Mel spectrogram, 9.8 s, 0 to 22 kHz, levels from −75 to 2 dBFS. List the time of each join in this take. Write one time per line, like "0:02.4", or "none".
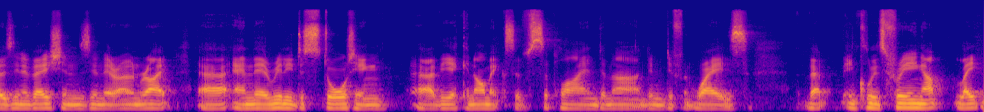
0:01.9

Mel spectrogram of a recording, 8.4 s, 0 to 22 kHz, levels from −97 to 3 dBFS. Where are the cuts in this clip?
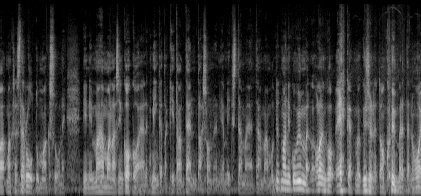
none

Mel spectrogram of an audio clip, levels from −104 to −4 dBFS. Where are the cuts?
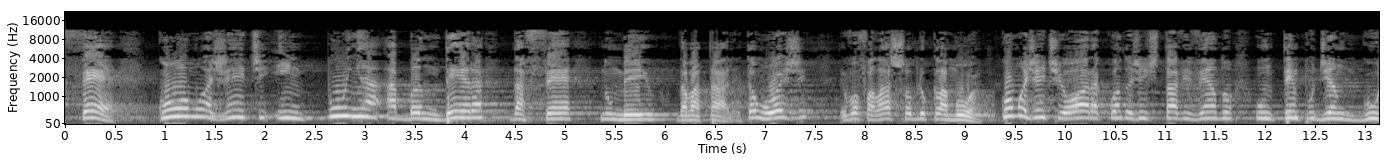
0:09.3

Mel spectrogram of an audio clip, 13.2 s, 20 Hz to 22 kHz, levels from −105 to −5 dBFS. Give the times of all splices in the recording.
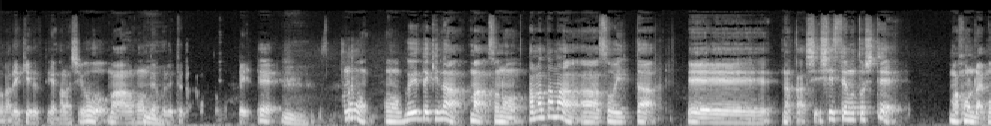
none

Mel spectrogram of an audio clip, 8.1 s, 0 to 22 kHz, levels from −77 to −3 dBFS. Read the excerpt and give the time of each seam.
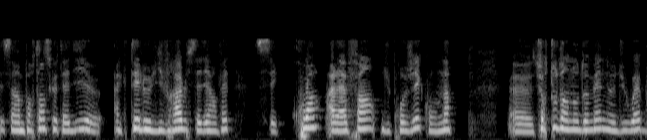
0:03.1

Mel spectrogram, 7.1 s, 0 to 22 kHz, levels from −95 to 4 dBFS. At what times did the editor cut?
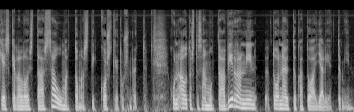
none

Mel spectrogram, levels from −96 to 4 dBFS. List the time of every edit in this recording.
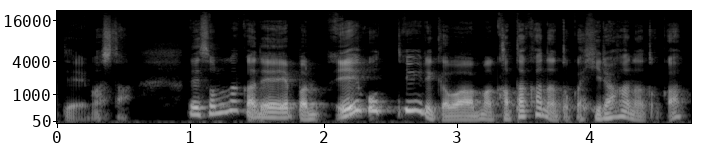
0:00.9

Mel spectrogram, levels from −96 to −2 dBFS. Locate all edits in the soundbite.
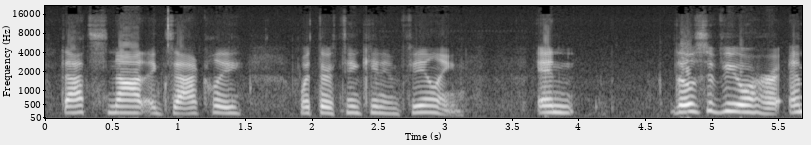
0:03.6

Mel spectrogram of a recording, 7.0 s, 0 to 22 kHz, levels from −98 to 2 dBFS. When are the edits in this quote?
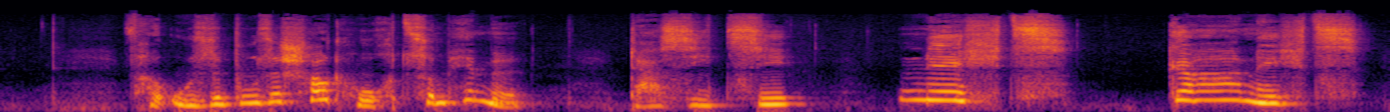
none

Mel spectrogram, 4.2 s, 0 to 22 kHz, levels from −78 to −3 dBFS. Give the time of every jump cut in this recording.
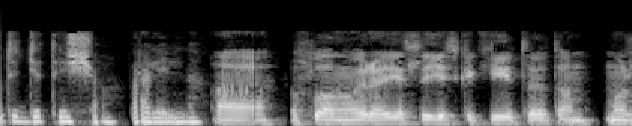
0:01.4

